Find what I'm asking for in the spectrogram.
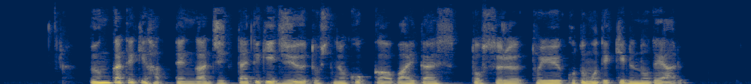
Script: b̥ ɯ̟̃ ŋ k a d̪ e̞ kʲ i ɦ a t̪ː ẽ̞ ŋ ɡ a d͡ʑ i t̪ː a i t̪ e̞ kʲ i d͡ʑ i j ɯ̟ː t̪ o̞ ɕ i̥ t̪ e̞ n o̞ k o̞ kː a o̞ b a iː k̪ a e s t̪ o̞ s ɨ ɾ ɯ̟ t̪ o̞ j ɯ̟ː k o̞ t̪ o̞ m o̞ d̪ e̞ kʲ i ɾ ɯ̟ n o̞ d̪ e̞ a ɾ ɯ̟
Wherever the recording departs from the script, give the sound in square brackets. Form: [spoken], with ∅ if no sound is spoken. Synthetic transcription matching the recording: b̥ ɯ̟̃ ŋ k a [t̪] e̞ kʲ i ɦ a t̪ː ẽ̞ ŋ ɡ a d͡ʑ i t̪ː a i t̪ e̞ kʲ i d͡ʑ i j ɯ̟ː t̪ o̞ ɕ i̥ t̪ e̞ n o̞ k o̞ kː a o̞ b a [i] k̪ a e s t̪ o̞ s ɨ ɾ ɯ̟ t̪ o̞ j ɯ̟ː k o̞ t̪ o̞ m o̞ d̪ e̞ kʲ i ɾ ɯ̟ n o̞ d̪ e̞ a ɾ ɯ̟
